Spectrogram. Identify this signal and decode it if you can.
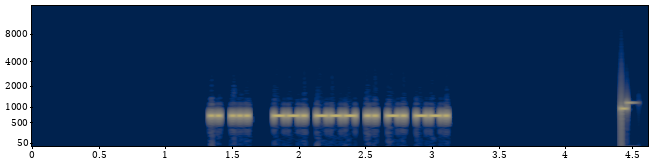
Morse code, heard as a keyed tone, about 43 wpm, 700 Hz. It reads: IS GOING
